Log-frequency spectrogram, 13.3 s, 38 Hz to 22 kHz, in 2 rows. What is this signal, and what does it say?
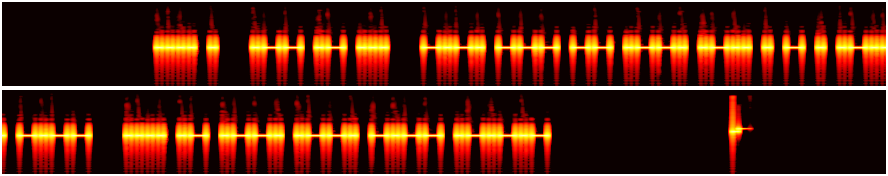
Morse code, heard as a keyed tone, about 28 wpm, 700 Hz. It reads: HE WAS COMPLETELY HAPPY.
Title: Sentences from Top 1100 Words 30wpm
